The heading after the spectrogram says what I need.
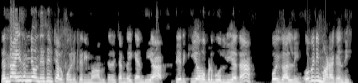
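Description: A woman playing a sharp-tongued aunt in a Punjabi family comedy skit, shrill when quarrelling and soft when coaxing her niece. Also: lively intonation, fast talker, no room sound, lo-fi sound, natural voice. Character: bickering older aunt, sharp-tongued yet soothing. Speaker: aunt (bhua).

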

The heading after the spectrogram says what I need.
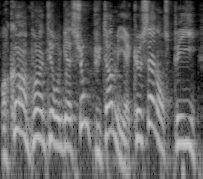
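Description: A man's voice: high-pitched, big pitch swings, fast talker. A man streaming a video game, chatting and joking casually with viewers and swearing freely. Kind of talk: casual live game commentary.

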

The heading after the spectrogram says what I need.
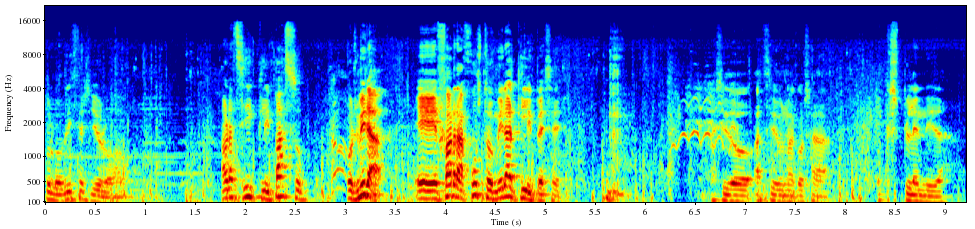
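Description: A man giving chatty, excitable let's play commentary and greeting his chat. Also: medium pitch, moderate pace, long pauses, background noise. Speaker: gaming streamer.

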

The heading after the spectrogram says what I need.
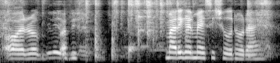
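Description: A young woman with a fairly high voice chats casually in her vlog. She keeps talking straight to her viewers and calls them "guys". She drops English words in as she goes. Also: steady tone, unhurried, noisy background. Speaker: vlogger.

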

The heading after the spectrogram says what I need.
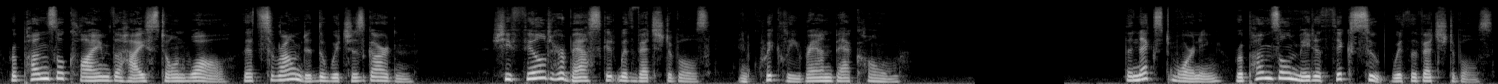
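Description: A woman reads a children's fairy tale aloud with a gentle, even delivery. Her voice is mellow and warm with a slightly low pitch. She takes her time over every sentence. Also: a little slow. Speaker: narrator. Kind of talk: scripted storybook narration for children.

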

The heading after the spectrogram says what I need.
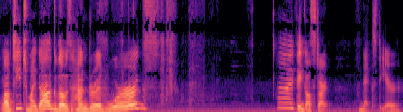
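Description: Reading a picture book to young children at story time, a woman with a mid-range voice hosts the session, delivering it expressively and deliberately.

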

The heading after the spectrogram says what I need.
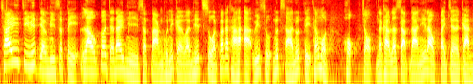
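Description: Man, astrologer, joking and teasing, slightly high-pitched. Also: animated, a little fast, hardly any pauses, fairly bright tone. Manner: joking, teasing, chants spells. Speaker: astrologer guest. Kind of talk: horoscope talk on a TV news chat show.

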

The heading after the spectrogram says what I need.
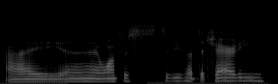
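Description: A man livestreaming casually and haltingly, his voice muffled by a face mask. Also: medium pitch, steady tone, gravelly. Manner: halting, hesitant, unpolished first-time streamer. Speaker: live streamer. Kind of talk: casual unscripted livestream chat.

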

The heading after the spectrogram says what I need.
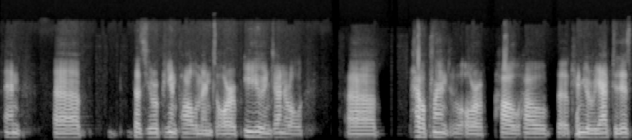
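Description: A man's voice: mid-range voice, clean tone, muffled recording. A man from Serbia, an audience member, asking a question at a panel with frequent fillers. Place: meeting room with audience.

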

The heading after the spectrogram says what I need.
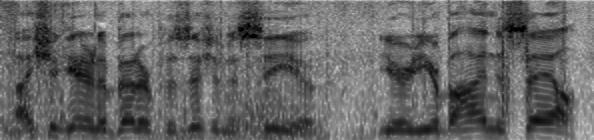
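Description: A man's voice: on the high side, fairly even intonation, fairly quick. A man chatting casually with friends while sailing, in an offhand, joking way, recorded outdoors on a small sailboat by a mounted action camera. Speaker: sailor filming a boat trip. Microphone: action camera mounted on the boat. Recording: heavy wind noise on the mic. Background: loud wind and water.

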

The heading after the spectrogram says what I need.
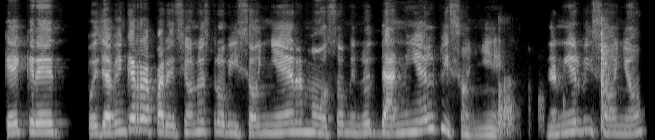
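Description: A man's voice: high voice, fairly even intonation, normal speed, pushed and bright. A man hosting a casual gossip show, campy and exclamatory, reading viewer comments aloud. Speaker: show host.

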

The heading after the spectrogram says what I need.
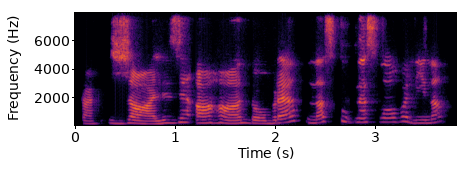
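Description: A woman teaching an online language lesson to children over a video call. She is patient and encouraging, stresses words slowly and carefully, and praises each answer. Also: on the high side, a bit bright.

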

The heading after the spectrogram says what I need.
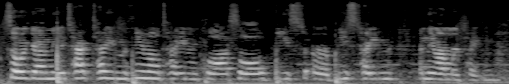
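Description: Young woman, high voice, excitable and breathless, casual unboxing chat, a little off-mic, faint music behind. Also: fast, distant mic. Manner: excitable, gushing, laughing and breathless. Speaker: collectibles unboxing vlogger.

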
